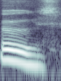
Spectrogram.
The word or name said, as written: ooze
